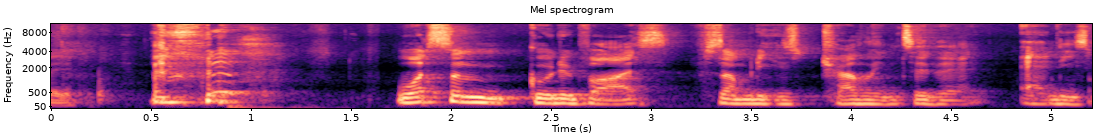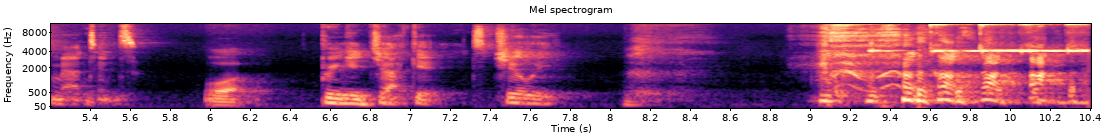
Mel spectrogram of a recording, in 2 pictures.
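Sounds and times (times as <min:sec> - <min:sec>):
speech: 0:00.0 - 0:01.2, 0:01.8 - 0:08.4, 0:09.0 - 0:10.3
burst of laughter: 0:09.0 - 0:10.3
small bell ringing with a bright high tone: 0:09.1 - 0:10.3.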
